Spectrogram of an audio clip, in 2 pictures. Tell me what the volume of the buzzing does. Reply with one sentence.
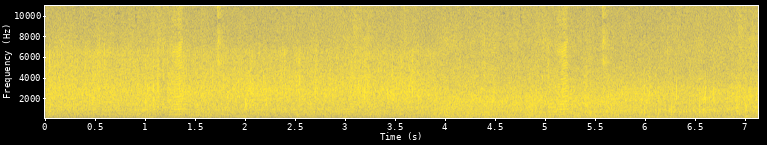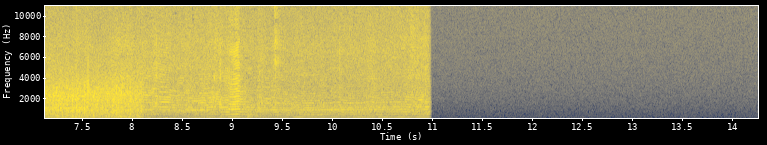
The loudness of the buzzing stays about the same.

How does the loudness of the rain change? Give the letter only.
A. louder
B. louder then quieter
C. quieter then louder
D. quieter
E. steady
E.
